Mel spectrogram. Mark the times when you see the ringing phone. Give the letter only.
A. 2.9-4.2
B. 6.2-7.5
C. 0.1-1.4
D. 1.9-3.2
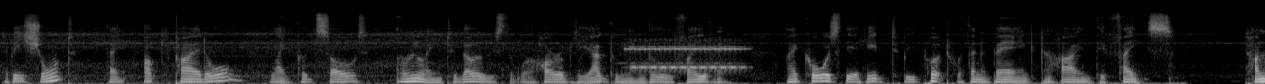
B.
